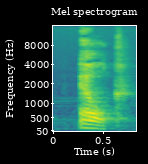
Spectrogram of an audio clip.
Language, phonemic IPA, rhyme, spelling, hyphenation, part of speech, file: Dutch, /ɛlk/, -ɛlk, elk, elk, determiner / pronoun, Nl-elk.ogg
- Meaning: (determiner) each; every; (pronoun) everyone; everybody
